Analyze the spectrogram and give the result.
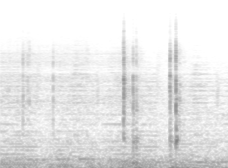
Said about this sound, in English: That is the sound of the film leader coming off of the film spool and lets you know you're almost done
